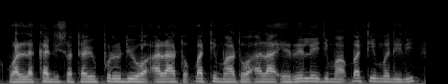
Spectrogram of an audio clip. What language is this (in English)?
Fula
